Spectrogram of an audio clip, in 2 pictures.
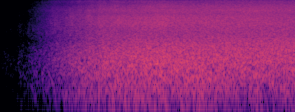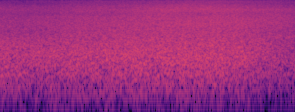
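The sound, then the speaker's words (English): Ocean surf at Shy Beach under a gray sky and gray sea, the shore covered with yellow seafoam, fades in over the first second, then settles into a steady, broad rushing roar that holds without distinct wave breaks. No voices are heard. “with tears flowing in anticipation, I finally stepped out onto the sands of Shy Beach.”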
